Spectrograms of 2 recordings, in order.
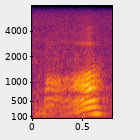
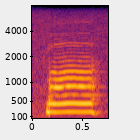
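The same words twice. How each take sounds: First: The pitch goes down and then up. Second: The pitch stays high and level. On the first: It means horse. "you'd go down and then go up" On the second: It means mother. "There's a high tone, which they call first tone"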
